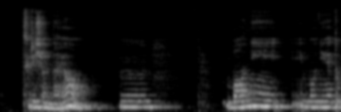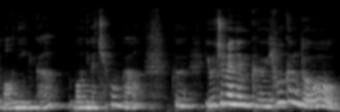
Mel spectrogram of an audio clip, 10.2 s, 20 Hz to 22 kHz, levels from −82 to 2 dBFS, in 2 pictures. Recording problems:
room echo; slight; dies away in 0.4 s
off-mic speech; somewhat distant

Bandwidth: 15.5 kHz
